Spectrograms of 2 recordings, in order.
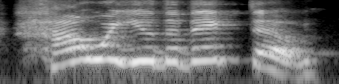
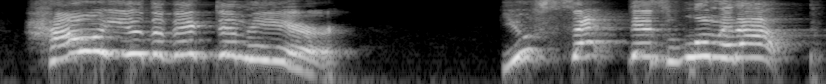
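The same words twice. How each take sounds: First: Louder "are" questioned; stress on are. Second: Much higher, louder indignation; outraged disbelief. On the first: Shown as a demonstration. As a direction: push "are" in disbelief. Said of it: "repeated question". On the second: Real, not acted. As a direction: rise high in outrage. Outraged rhetorical peak.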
